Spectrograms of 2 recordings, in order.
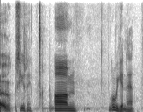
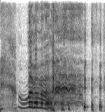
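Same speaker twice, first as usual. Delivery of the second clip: exaggerated throat clearing. Real, not acted. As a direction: noisily clear your throat, then laugh. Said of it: "Let me just clear my throat".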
